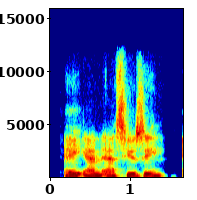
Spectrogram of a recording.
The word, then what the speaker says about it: Ansuz: A N S U Z.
